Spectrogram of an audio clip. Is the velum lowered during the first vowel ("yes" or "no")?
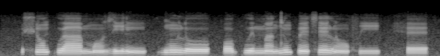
yes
